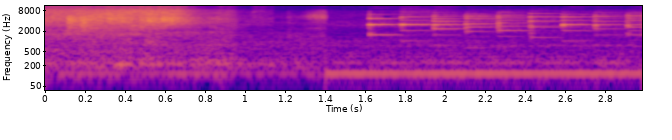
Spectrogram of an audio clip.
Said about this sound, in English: Okay, well, there's the timer.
